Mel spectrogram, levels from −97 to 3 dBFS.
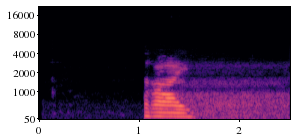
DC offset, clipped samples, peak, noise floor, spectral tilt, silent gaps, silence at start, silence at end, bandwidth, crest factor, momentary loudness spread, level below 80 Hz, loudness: under 0.1%; under 0.1%; -12 dBFS; -77 dBFS; -11 dB/octave; none; 1.05 s; 0.05 s; 3.9 kHz; 22 dB; 22 LU; -64 dBFS; -28 LUFS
